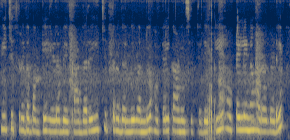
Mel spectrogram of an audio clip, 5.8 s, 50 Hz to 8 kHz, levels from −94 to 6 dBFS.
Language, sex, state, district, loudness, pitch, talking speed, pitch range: Kannada, female, Karnataka, Bidar, -16 LUFS, 250 Hz, 125 wpm, 235-270 Hz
